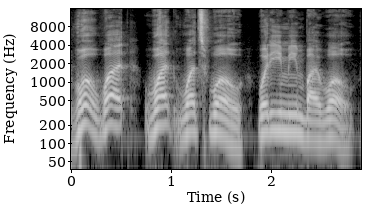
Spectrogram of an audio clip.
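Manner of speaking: high, loud alarmed whoa what; panicked questioning. Retold or imitated. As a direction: snap back in sudden alarm at the nurse. Panicking after nurse's whoa.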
